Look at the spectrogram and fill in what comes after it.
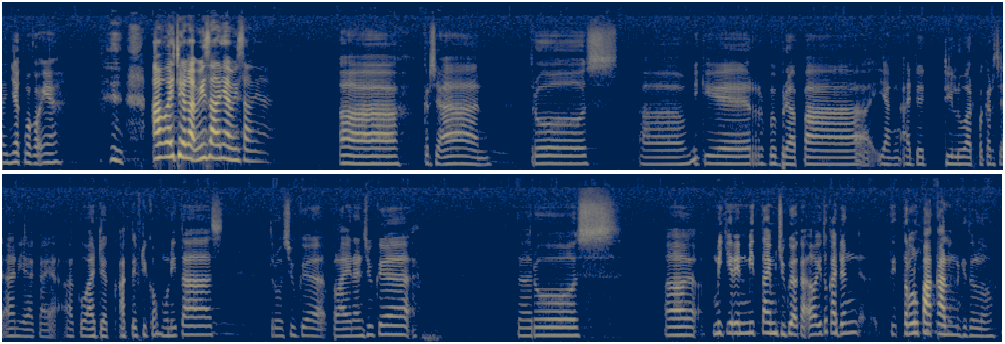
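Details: Adult woman speaking; normal voice.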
